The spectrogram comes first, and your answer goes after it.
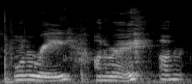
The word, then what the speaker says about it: Honoré: All right, let's take Saint Honoré, I just Googled how to say this.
